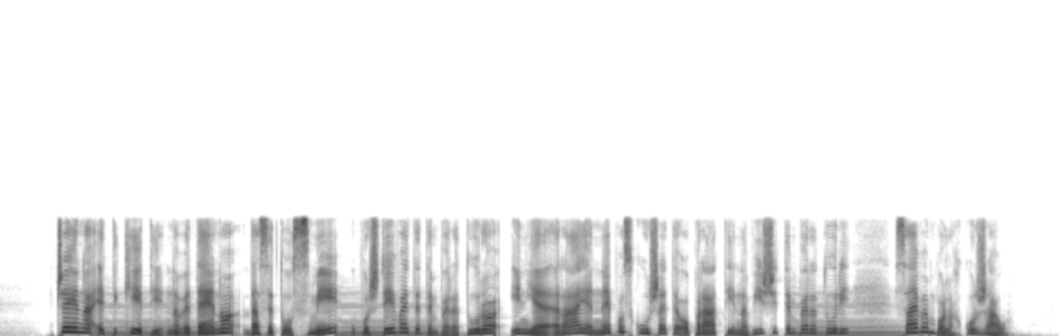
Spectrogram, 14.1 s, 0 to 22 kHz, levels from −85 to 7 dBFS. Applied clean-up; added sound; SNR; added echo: none; Bowed string instrument; 18 dB; none.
